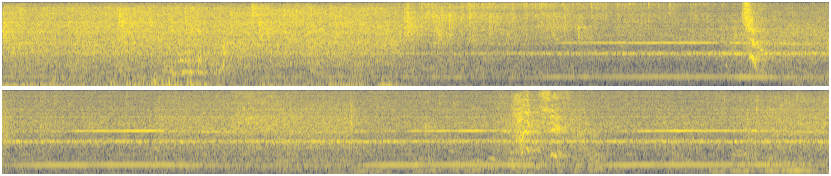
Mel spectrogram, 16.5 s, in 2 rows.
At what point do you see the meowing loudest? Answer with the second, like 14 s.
2 s.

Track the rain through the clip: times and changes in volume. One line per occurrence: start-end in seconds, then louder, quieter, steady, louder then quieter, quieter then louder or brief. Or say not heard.
0.0-16.5 quieter.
